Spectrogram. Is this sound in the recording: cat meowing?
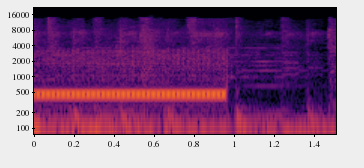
no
